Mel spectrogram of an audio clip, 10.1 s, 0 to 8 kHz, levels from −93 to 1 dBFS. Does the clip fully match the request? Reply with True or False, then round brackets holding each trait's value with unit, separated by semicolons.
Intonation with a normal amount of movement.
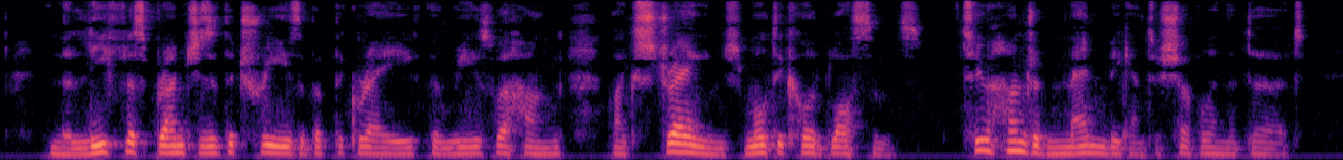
True (3.2 semitones)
